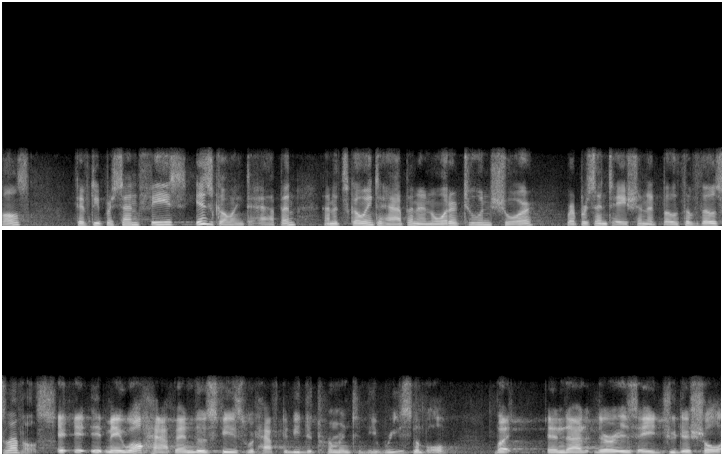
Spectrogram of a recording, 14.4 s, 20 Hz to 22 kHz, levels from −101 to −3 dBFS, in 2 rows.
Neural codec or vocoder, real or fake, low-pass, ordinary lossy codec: codec, 16 kHz, 6 kbps, DAC; fake; 7.2 kHz; Opus, 24 kbps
